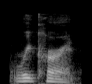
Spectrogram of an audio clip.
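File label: "recurrent", medical English, British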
